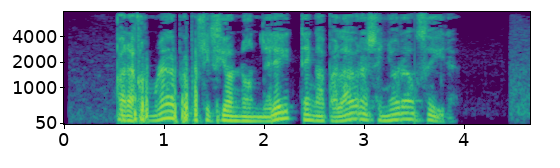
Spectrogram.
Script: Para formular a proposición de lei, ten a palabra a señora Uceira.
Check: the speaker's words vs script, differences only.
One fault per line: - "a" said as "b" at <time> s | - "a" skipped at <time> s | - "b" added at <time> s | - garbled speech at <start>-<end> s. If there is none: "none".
- "non" added at 1.8 s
